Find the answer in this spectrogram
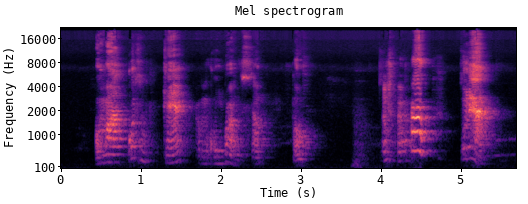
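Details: Pet parrot talking: a run of speech-like syllables in short bursts, several quick words, a pause, then two louder bright syllables at the end.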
